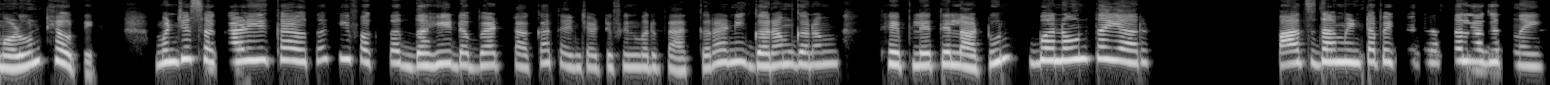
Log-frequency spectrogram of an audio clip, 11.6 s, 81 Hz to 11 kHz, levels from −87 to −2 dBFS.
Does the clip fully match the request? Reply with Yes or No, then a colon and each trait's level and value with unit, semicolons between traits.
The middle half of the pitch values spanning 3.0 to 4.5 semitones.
Yes: average, 3.7 semitones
